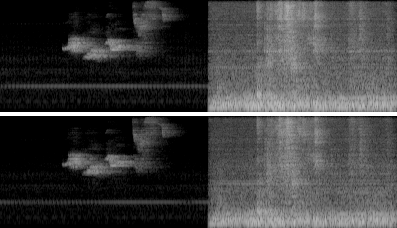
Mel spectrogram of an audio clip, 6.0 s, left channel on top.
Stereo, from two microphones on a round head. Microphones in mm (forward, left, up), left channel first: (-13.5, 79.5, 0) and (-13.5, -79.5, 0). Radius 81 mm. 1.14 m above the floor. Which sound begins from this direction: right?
A bird, at 0.9 s.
